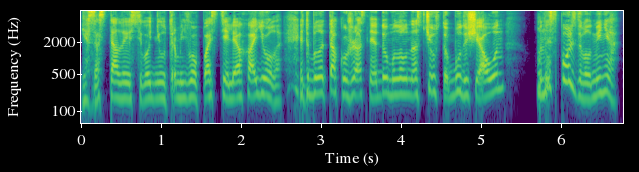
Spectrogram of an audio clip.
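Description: A woman's voice: mid-range voice, fast talker, no room sound, studio quality, natural voice. A woman voicing a tearful, frightened young noblewoman who pleads between sobs. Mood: distraught. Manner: pleading, sobbing.

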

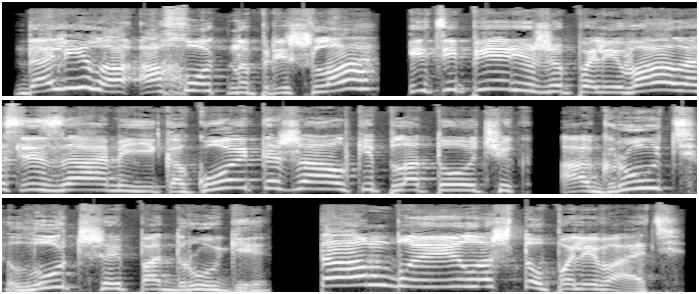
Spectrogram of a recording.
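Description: A woman narrating an audiobook in an expressive, lively way. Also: fairly high pitch, a little slow, hardly any pauses. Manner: lively, acts out dialogue.

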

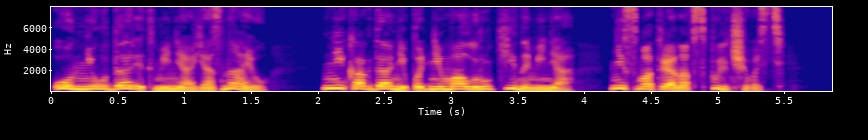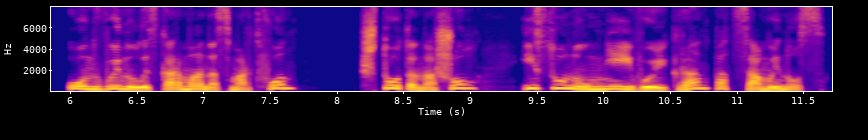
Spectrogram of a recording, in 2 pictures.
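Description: A woman's voice: on the high side, animated, normal speed, darkish tone, dry recording. A woman giving an earnest, emotional first-person audiobook narration into a close studio mic.

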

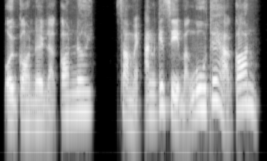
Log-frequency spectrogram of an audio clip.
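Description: A man's voice: medium pitch, big pitch swings, normal speed, a bit bright, breathy edge, no echo, studio quality. A man voicing a middle-aged mother who scolds her son shrilly. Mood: scolding.

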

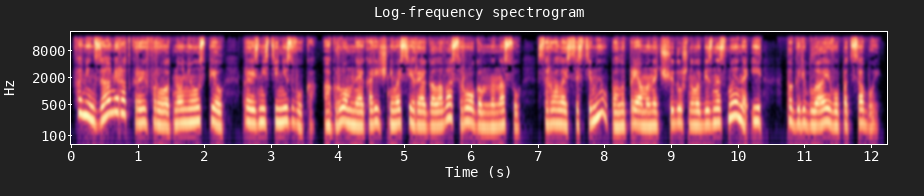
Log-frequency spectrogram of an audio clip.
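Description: A woman narrating an audiobook in an expressive scripted reading. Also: mid-range voice, normal speed, no echo, clean studio sound.

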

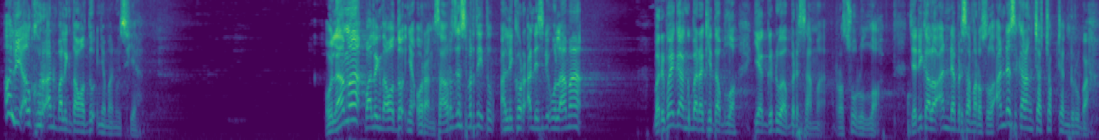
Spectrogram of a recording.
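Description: A man preaching a sermon with Quran commentary, switching into pleading prayer voices and acting out dialogue. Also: fast talker. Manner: animated, acts out prayers in high voice. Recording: hall reverb.

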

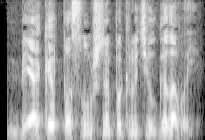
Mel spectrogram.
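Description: A man narrating an audiobook in an expressive storytelling manner. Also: mid-range voice, fairly quick, slightly rough. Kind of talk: scripted narration.

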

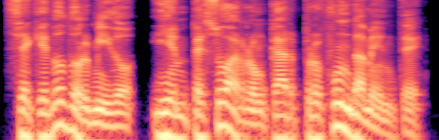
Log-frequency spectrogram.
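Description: A man narrating an audiobook in an expressive, dramatic storytelling manner. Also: medium pitch, normal speed, dry recording, studio quality. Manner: dramatic, varied storytelling delivery.

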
